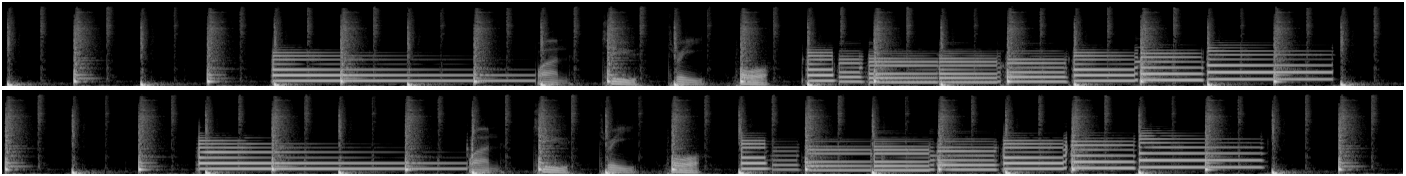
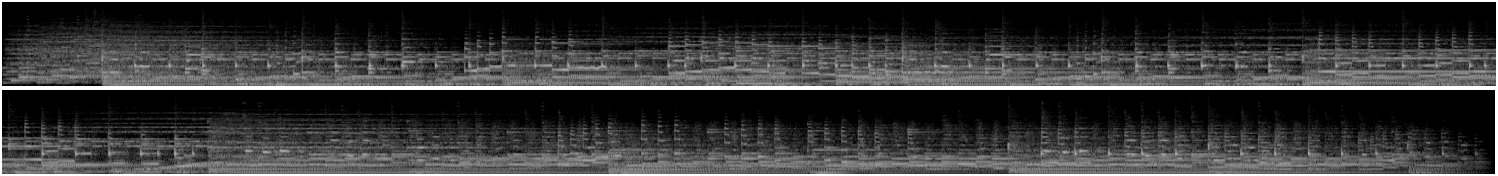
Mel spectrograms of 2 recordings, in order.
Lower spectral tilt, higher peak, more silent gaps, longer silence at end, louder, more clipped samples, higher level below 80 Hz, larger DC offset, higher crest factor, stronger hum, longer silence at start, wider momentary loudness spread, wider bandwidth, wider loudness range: about the same, -5.5 dB/octave vs -5.5 dB/octave; first, -4 dBFS vs -12 dBFS; neither; first, 0.25 s vs 0.1 s; first, -24 LUFS vs -30 LUFS; neither; first, -32 dBFS vs -46 dBFS; neither; about the same, 20 dB vs 18 dB; neither; about the same, 0.05 s vs 0 s; first, 12 LU vs 5 LU; about the same, 17 kHz vs 16.5 kHz; about the same, 4 LU vs 3 LU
